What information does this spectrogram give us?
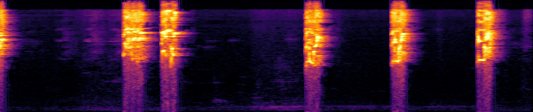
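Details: Lovebird in breeding condition, recorded as training audio for other lovebirds: six short, harsh, shrill chirps at uneven gaps of about half a second to one and a half seconds, with a faint low hum between bursts.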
